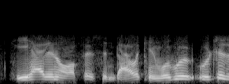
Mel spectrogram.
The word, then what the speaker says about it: Bala Cynwyd: What two professional leagues had their headquarters in Bala Cynwyd, BALACYNWYD, pronounced Cynwyd, a Welsh word, had their headquarters in Bala Cynwyd, Pennsylvania?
